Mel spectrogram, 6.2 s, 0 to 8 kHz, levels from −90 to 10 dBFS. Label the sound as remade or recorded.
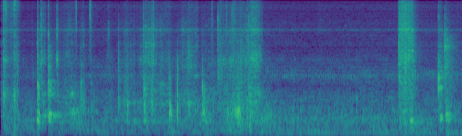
remade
